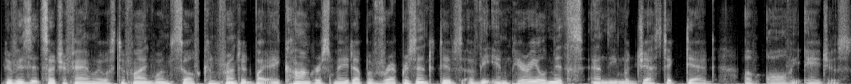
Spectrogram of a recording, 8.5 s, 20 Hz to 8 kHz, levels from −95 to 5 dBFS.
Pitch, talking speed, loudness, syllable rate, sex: 110 Hz, 210 wpm, -17 LUFS, 5.8 syllables/s, male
